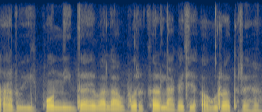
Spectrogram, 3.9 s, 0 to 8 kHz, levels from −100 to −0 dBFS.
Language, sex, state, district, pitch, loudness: Angika, male, Bihar, Bhagalpur, 95 Hz, -20 LUFS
